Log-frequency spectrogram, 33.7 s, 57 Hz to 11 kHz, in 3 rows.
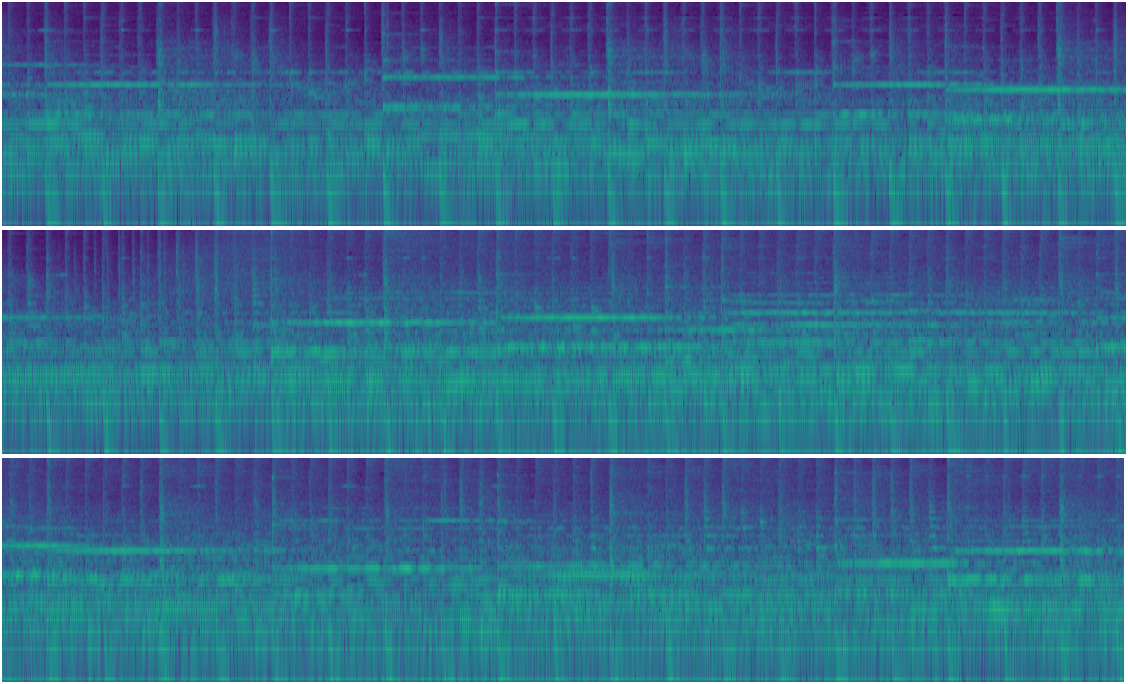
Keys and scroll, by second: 5.1 alt+e.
